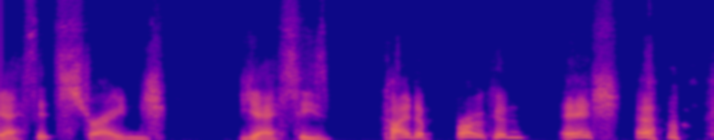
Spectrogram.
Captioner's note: laughing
